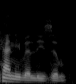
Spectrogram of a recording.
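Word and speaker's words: cannibalism: کاهن بل کنیبن کانیبالیسم اینجوری اگه بخوام تلفظ درسته لاتین ش میگه کانیبالیسم آدمخواری از این گرفته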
